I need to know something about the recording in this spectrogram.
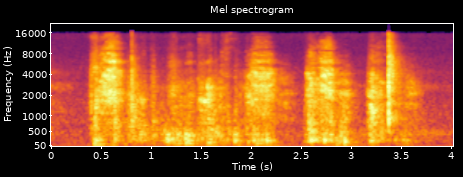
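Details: Pug scared of a pillow, giving a series of breathy, noisy snorting huffs in short bursts, with a cluster in the middle and a few sharp puffs toward the end, in a quiet indoor setting.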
